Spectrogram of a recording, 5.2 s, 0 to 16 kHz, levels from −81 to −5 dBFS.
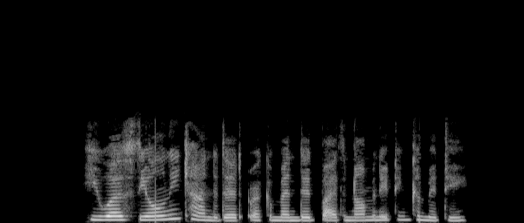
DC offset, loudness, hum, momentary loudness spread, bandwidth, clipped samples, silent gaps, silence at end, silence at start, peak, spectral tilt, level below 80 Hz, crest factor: under 0.1%; -26 LUFS; none; 9 LU; 7.8 kHz; under 0.1%; 3.16-3.22 s, 4.41-4.45 s; 0.6 s; 0.85 s; -6 dBFS; -4.5 dB/octave; -68 dBFS; 20 dB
